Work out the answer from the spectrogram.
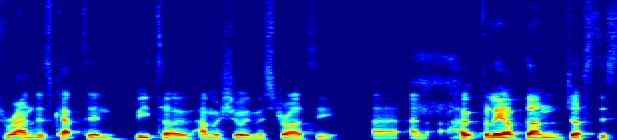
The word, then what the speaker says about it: Hammershøy-Mistrati: in europe this season it's randa's captain vito hamishoi mastrati and hopefully i've done justice to your name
